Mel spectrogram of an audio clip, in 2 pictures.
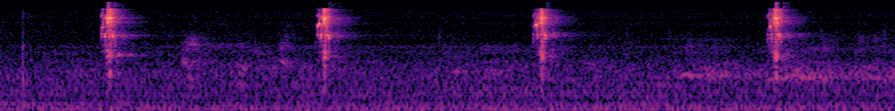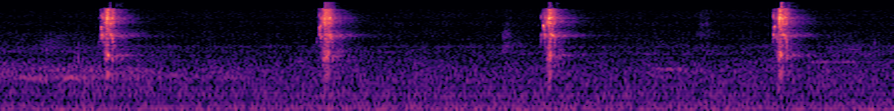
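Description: Short, piercing chirps from a squirrel come at a steady pace, roughly one each second, each a brief dry snap. A constant low rumble, like distant wind or traffic, fills the background.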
